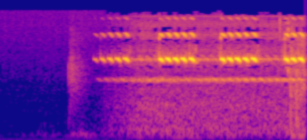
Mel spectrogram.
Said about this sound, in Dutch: Hier mag je die krekels. nu moet je even die krekels.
